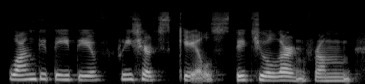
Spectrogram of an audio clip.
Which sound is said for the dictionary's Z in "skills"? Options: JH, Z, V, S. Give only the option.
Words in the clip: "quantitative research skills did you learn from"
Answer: S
